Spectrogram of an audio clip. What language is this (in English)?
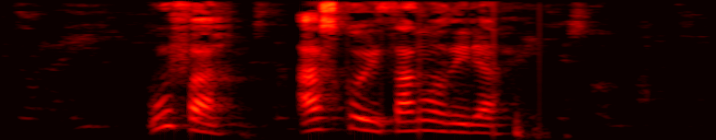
Basque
